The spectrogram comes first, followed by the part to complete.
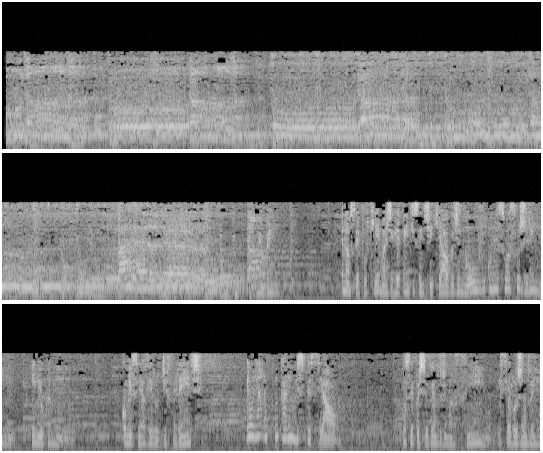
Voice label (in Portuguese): quero TE CONHECE LO MELHOR, F; Telemensagens; Pedidos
